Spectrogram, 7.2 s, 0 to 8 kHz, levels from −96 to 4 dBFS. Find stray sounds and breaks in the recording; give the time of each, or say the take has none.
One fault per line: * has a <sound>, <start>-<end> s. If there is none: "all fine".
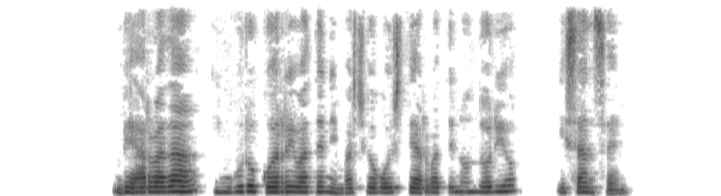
all fine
